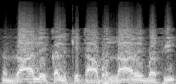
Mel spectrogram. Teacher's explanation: پہلے منہ کے جو پہلے دانت ہیں دو اوپر کے، وہاں اگر زبان کی نوک لگائی جائے تو یہ زال وہاں سے ادا ہوگا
